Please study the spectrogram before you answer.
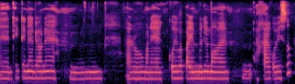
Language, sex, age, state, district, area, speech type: Assamese, female, 30-45, Assam, Sivasagar, rural, spontaneous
